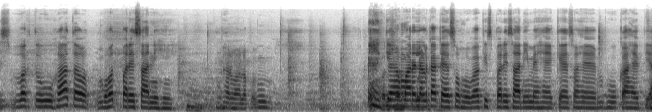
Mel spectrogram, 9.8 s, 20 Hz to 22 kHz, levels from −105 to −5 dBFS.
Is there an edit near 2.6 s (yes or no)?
no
